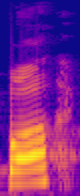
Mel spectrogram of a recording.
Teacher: प का उच्चारण स्थान हम लोग का आता है ओष्ठ, यानी इसका उच्चारण स्थान ओठ से हो रहा है, या अर्थात ये हमारे लिए प का उच्चारण स्थान ओठ से हो जाएगा।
